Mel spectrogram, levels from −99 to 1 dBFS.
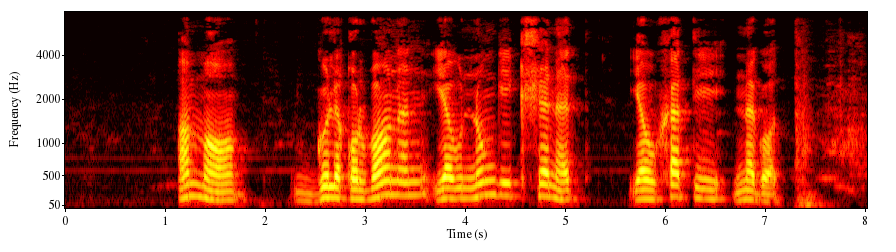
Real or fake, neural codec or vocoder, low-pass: real; none; 7.2 kHz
